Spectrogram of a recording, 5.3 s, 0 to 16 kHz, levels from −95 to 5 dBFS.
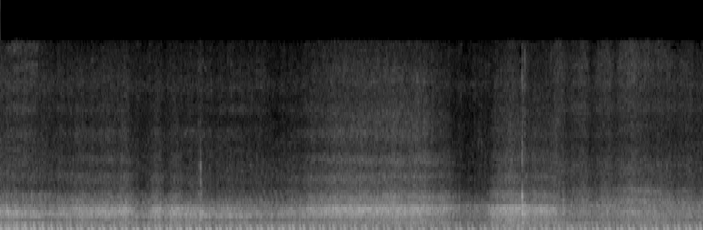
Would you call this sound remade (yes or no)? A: no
